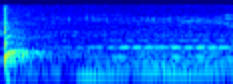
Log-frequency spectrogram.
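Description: A cork pops from a bottle with a short, bright burst, followed by a low resonant ringing that lingers quietly for about a second.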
